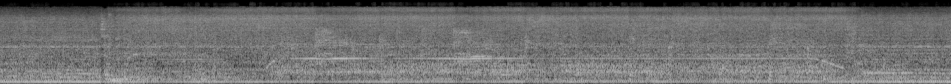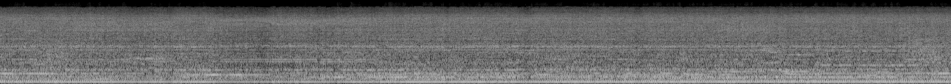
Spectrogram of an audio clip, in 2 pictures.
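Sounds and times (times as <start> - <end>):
machine humming with hiss: 0.0 - 19.0
short machine whines: 1.1 - 13.2.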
